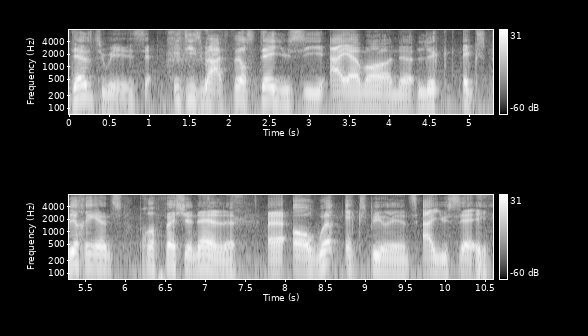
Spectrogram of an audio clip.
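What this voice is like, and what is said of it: Put-on French accent. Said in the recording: “a second ago, you were an Australian, or you had some kind of accent from down under, and now you're a Frenchman ... You've decided to change your accent”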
